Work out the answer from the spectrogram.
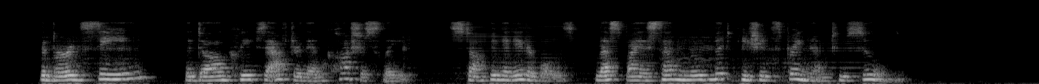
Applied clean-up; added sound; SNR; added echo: neural separator model SepFormer DNS4.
